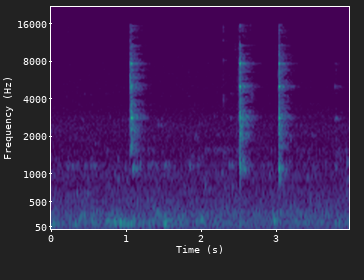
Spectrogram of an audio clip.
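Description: A metal spoon clinks against a ceramic bowl.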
